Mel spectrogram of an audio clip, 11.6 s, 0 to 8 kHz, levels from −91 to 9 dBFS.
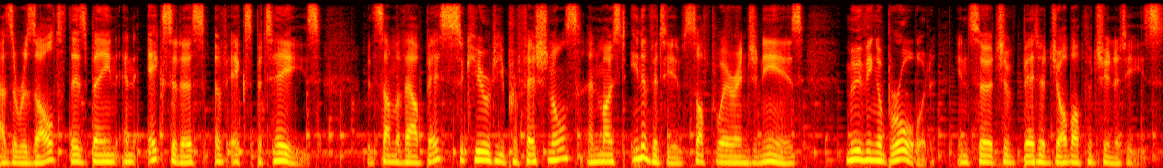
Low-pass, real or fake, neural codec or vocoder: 7.2 kHz; real; none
